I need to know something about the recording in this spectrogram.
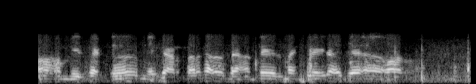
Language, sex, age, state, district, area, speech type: Telugu, male, 60+, Andhra Pradesh, East Godavari, rural, conversation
